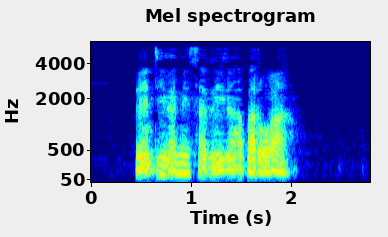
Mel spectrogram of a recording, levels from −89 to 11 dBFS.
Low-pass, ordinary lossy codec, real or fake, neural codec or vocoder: 5.4 kHz; MP3, 24 kbps; fake; vocoder, 22.05 kHz, 80 mel bands, HiFi-GAN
